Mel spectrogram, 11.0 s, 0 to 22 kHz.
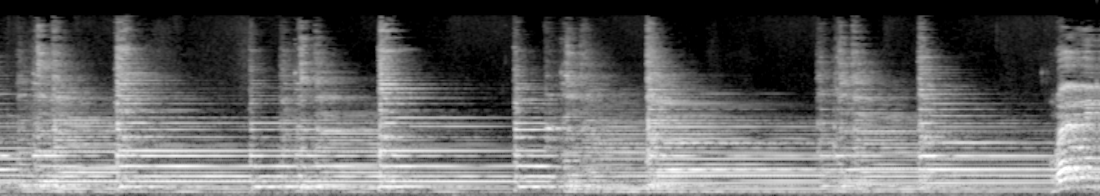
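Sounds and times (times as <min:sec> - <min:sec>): acoustic guitar chords ringing: 0:00.0 - 0:11.0.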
